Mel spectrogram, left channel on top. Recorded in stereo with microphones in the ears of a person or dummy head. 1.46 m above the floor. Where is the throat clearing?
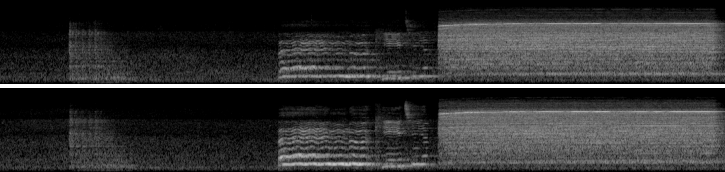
No throat clearing in this recording.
